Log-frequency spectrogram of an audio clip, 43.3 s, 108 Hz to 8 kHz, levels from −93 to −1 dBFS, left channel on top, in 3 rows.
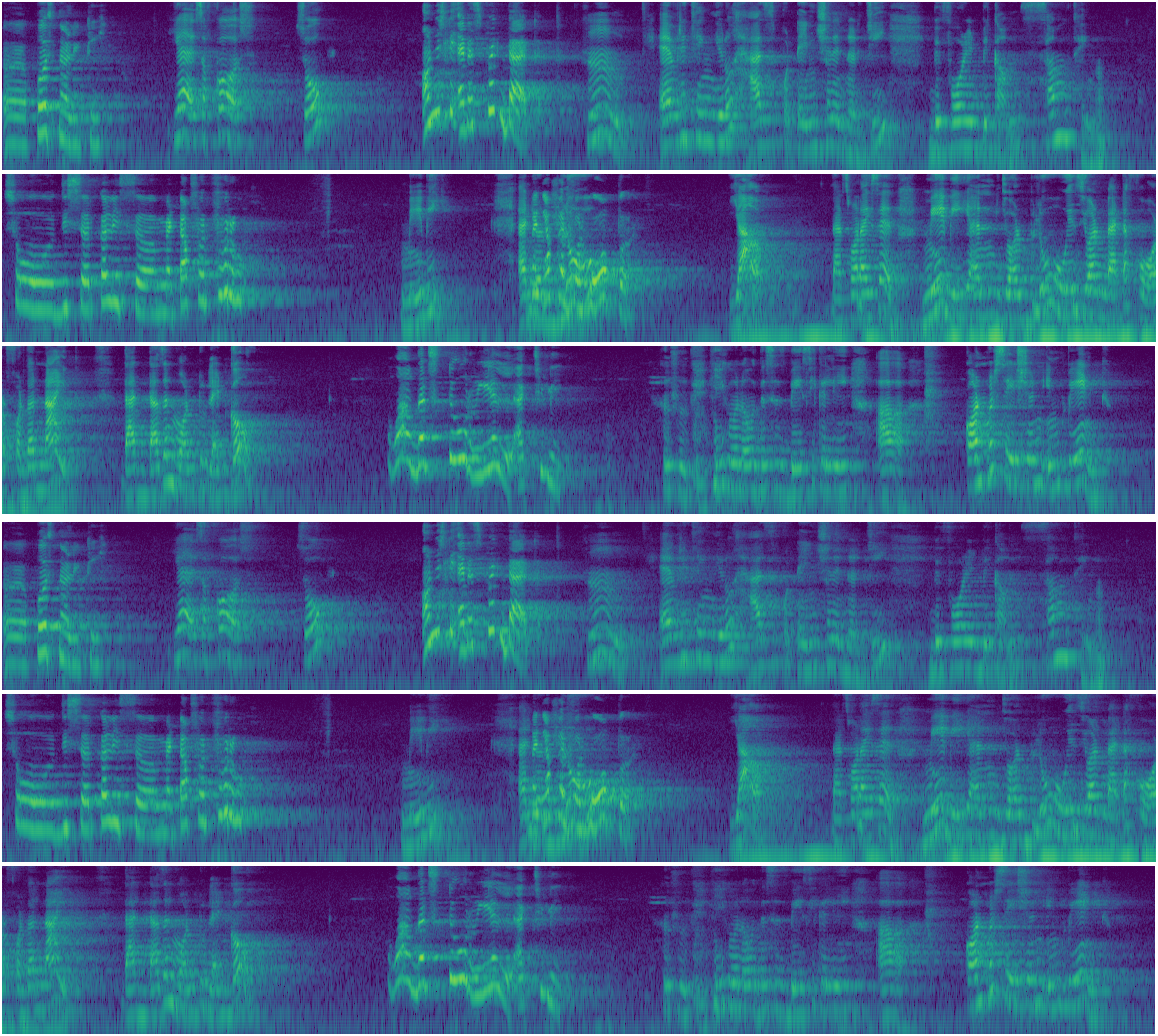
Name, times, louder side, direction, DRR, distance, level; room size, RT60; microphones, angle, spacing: voice 1, 0.0-1.3 5.3-6.7 13.7-13.8 14.5-17.7 20.6-22.3 33.7-35.8 37.0-37.1, left 2 dB, 10° left, 0.5 m, -28 dB
voice 2, 2.1-3.2 3.7-4.1 7.3-13.7 19.4-20.0 20.6-21.9 23.5-32.1 37.1-40.6 40.9-42.7, left 6 dB, 90° left, 1.1 m, -32 dB
29.5 x 28.0 x 4.8 m
head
